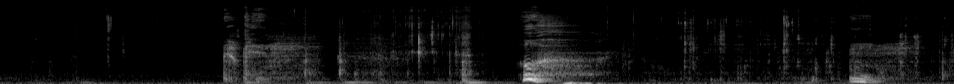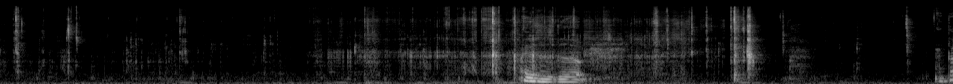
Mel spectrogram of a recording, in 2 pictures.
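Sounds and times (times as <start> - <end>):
chewing and lip-smacking: 0.2 - 1.6, 6.2 - 14.6
short falling vocal hums: 5.2 - 6.0.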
